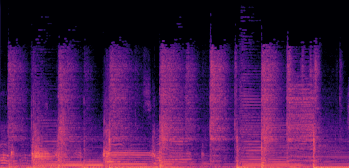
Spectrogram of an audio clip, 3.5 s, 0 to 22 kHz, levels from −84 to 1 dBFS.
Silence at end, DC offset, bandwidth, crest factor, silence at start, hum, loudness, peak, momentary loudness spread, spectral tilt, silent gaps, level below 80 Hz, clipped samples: 0 s; under 0.1%; 18.5 kHz; 16 dB; 0 s; none; -27 LUFS; -12 dBFS; 5 LU; -4 dB/octave; none; -42 dBFS; under 0.1%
